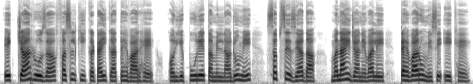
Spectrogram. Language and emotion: Urdu, neutral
